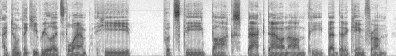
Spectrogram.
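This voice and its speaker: A man's voice: low voice, steady tone, unhurried, a little mellow, no room sound, studio quality. A man playing a tabletop roleplaying game, casually describing what his character does. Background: faint music.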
